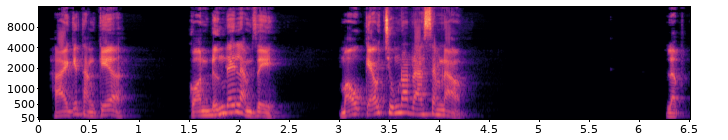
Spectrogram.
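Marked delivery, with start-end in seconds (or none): 0.1-4.3 high, loud impatient order; angry command. Acted. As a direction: shout at the idle servants. Moneylender orders servants to intervene.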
